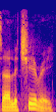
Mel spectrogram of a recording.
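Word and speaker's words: licere: Interesting, the root word of leisure is from a Latin word, which is pronounced lecere, which literally means permission.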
